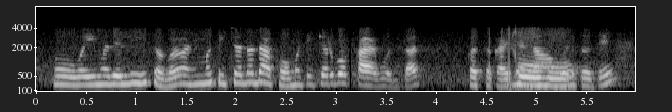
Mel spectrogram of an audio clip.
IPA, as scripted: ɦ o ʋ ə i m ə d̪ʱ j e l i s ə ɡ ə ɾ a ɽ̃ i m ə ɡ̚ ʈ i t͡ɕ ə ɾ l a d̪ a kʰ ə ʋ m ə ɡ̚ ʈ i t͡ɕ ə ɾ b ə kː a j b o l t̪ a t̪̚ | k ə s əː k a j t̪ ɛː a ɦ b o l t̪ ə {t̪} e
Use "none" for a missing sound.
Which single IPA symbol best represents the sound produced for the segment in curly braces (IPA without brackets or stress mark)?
t̪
